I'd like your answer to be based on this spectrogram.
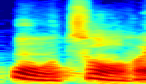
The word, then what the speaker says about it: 恶作: 不好意思，刚才那个应该读成恶作会比较好了。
